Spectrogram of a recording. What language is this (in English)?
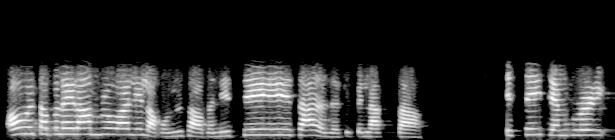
Nepali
